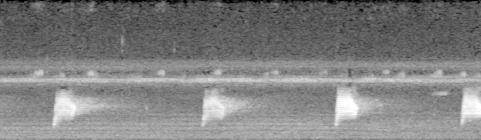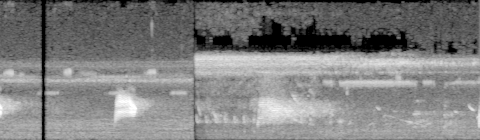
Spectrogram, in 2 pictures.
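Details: Common nighthawk calling steadily, five short harsh nasal notes about every one and a half seconds, then a louder hissing background with further rougher calls near the end; insects whine throughout.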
